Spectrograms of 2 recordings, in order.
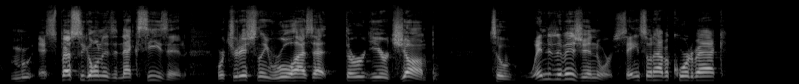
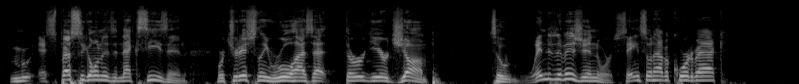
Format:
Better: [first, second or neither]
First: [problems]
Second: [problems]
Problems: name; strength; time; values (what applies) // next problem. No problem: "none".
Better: second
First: thin; very; fading below 500 Hz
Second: none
